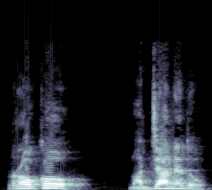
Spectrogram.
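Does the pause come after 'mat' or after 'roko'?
after roko. There is a pause right after 'roko'. The person is stopped. "रोको के बाद coma लगाओ"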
